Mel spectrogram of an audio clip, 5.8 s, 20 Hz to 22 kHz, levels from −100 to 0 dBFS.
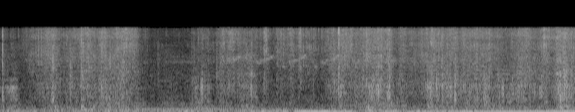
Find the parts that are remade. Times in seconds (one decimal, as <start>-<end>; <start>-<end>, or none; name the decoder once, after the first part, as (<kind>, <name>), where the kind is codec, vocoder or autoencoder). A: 0.4-1.2 (vocoder, Vocos); 4.1-5.0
